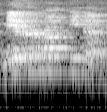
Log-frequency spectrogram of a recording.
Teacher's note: Jangan didengungkan langsung aja ditasydid. Mir Rabbina, jangan mir Rabbina, jangan ditahan. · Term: Idgham bila guna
